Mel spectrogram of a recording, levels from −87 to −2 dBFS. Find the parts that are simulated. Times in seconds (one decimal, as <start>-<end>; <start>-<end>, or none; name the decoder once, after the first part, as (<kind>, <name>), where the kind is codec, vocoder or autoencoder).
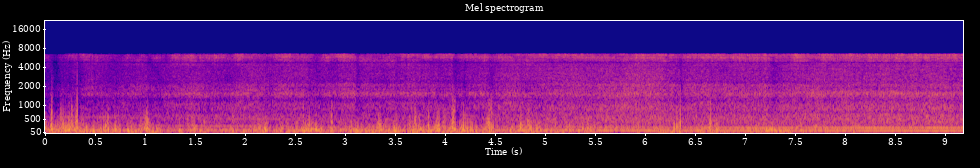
2.1-6.6 (vocoder, BigVGAN v2)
